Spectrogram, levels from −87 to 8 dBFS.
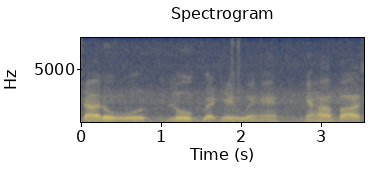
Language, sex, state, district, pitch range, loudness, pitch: Hindi, male, Madhya Pradesh, Katni, 135-150 Hz, -17 LUFS, 140 Hz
